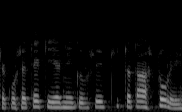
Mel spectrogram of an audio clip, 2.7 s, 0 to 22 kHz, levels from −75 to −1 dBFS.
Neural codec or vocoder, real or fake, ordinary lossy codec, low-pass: none; real; none; none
